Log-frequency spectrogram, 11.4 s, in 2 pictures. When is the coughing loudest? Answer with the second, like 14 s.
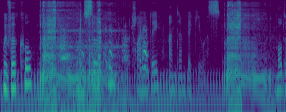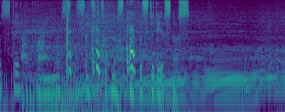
8 s.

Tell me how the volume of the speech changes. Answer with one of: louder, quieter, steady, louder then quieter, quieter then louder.
quieter then louder.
